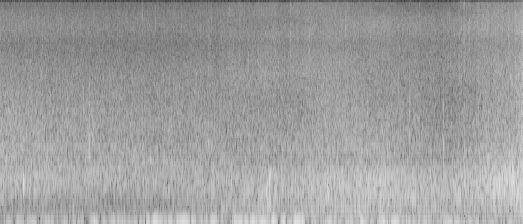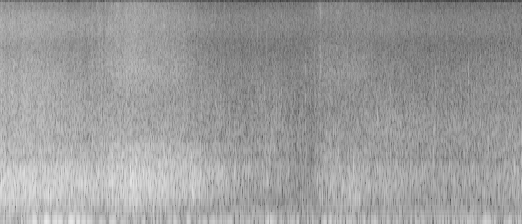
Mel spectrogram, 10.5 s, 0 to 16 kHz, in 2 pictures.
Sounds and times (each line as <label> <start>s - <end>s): waves from a ship 0.0s - 10.4s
